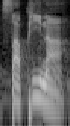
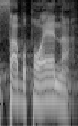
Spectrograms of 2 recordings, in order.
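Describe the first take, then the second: First: The word is said with no 'b' sound after the first syllable. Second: The word is said with a 'b' sound after the first syllable. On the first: The speaker calls it right. "You say subpoena" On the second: The speaker calls it wrong. "Don't say subpoena"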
